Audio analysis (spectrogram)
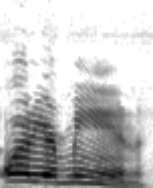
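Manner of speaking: high, loud, slow troll demand; a troll growing suspicious. Acted.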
